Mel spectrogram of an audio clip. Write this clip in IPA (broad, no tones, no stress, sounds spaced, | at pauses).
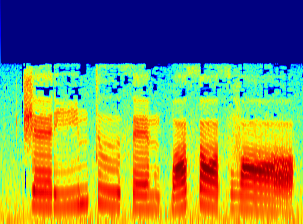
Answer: t͡ʃ ɛː ɾ iː m t ɯː θ ɛː m ɡ͡b ɒ θ ɒː θ v ɒː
